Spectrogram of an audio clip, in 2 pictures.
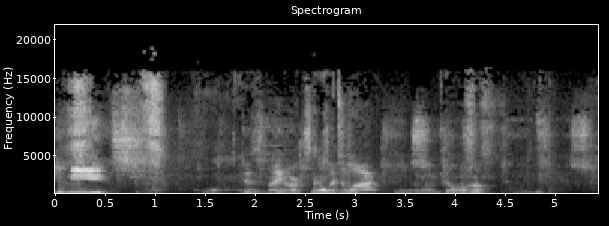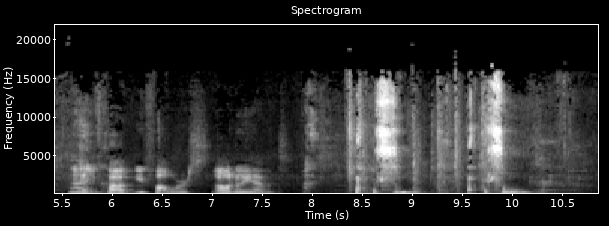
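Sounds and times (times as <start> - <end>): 
speech: 0.0 - 0.9, 1.5 - 10.5
sneeze: 8.4 - 10.3.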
